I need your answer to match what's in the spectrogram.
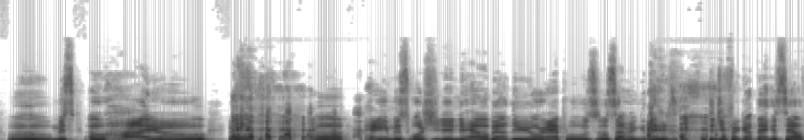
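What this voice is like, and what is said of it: Impression of the character Frank. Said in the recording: “You're the perfect Frank, though. That's a good Frank impression.”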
